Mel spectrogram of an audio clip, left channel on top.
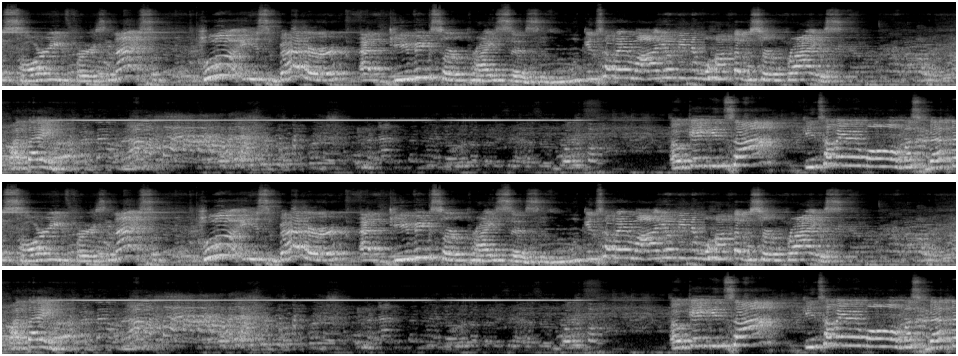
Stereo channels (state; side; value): identical; both; correlation 1.00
